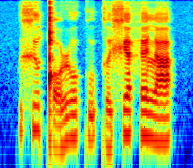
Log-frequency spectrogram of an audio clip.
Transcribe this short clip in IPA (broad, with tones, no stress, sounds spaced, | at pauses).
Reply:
xʲ o˥ ǃ ɔ̰˨ ɹ o˦ k ṵ˦ k ə˩ xʲ a˥ h ɛ˥ l a˦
